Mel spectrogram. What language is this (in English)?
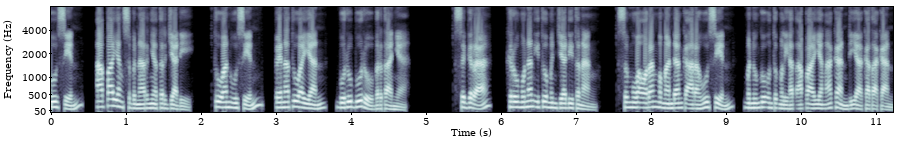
Indonesian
